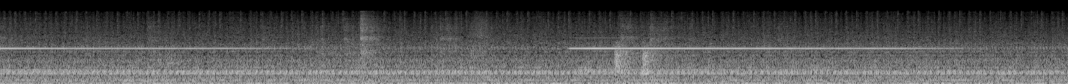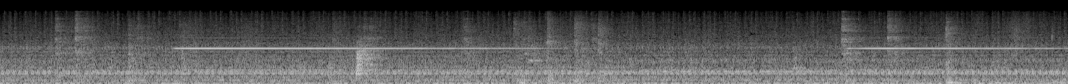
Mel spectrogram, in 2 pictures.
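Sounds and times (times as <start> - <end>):
beeping in a bakery: 0.0 - 3.1, 5.3 - 9.8, 12.3 - 16.2, 18.9 - 21.3
bakers working in background: 0.0 - 21.3
bakery stirring machine running in Germany: 0.0 - 21.3.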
